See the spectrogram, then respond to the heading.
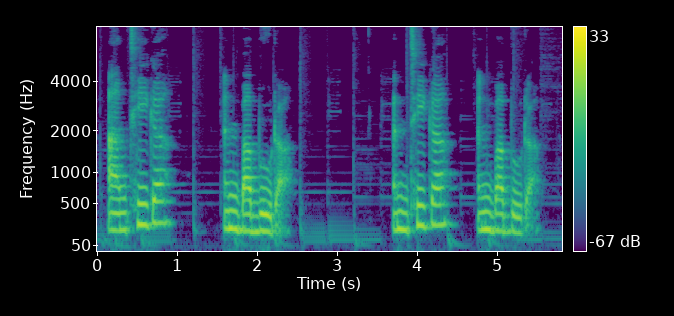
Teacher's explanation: The and is reduced to n, Antigua, Barbuda. So there are two long vowel sounds here, ba and boo. But it's the second one that's stressed, so it's pronounced a little more strongly, a little clearer.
